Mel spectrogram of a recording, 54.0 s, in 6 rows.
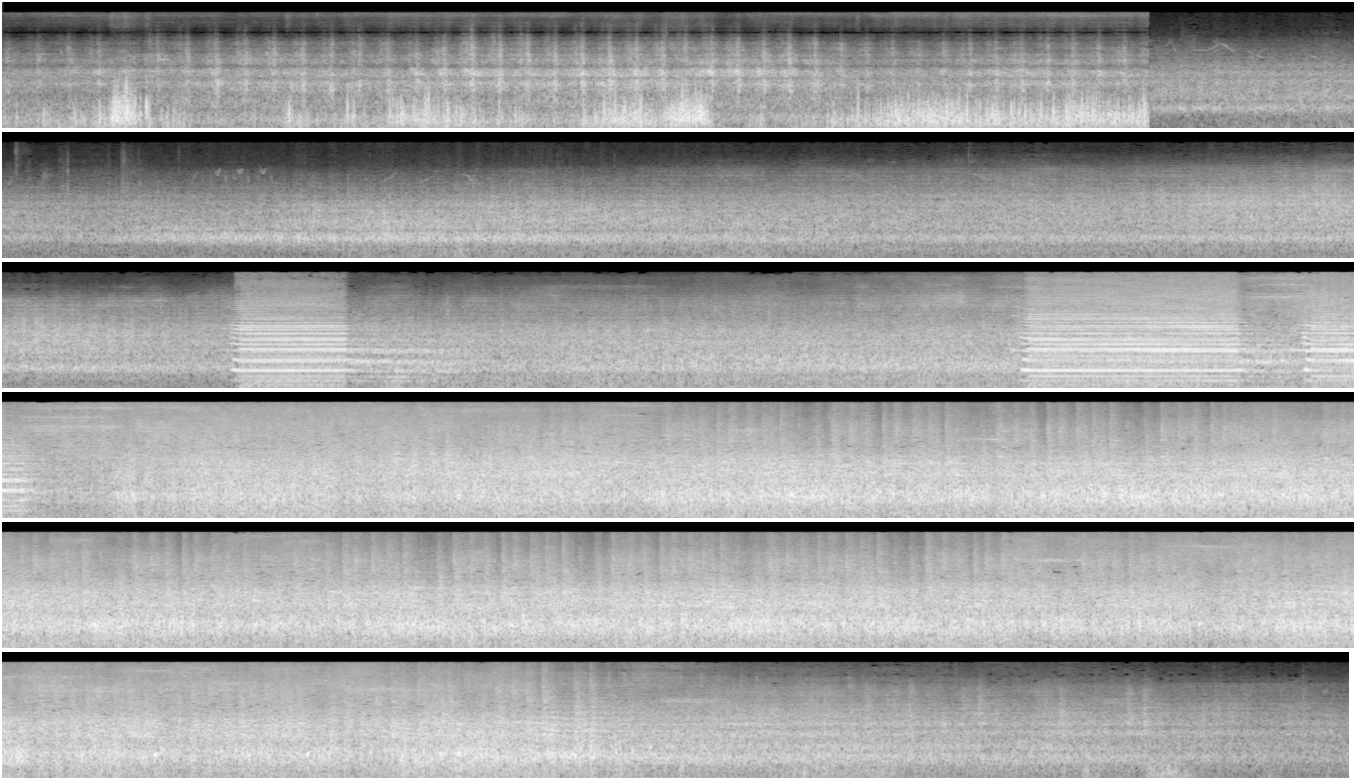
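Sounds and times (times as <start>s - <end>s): locomotive air horn blasts: 19.5s - 21.2s, 24.7s - 27.6s
wheels clattering over rail joints: 27.6s - 53.2s.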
